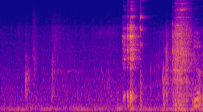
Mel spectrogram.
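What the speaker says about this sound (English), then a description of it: "I'm going to dish it up." Smoked haddock and coconut kedgeree being served onto plates, with a spoon scraping and clinking against a pan and crockery, a few light taps and then louder scraping clatter, close by, no talking.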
